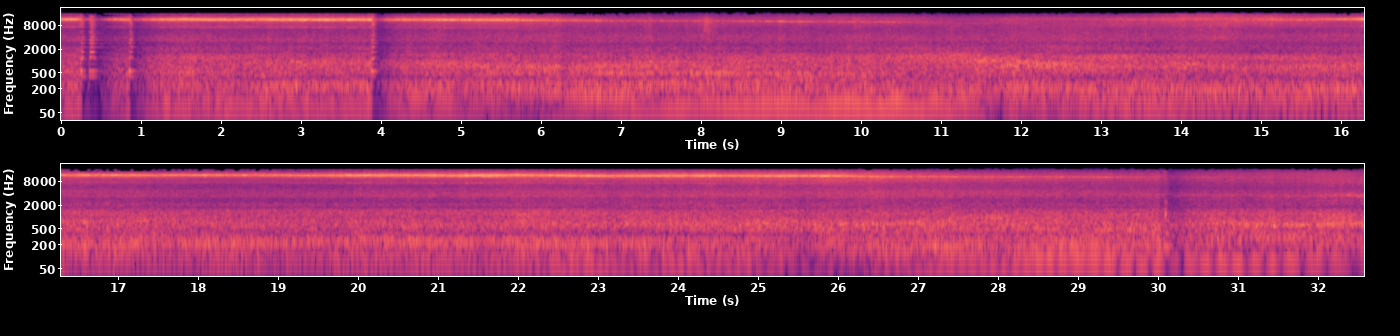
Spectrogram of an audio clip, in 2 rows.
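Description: Heavy diesel trucks, among them a FAW JH6 tractor unit, driving past on a highway: engines running with a steady low hum and tyre noise on the asphalt, with vehicle horn toots.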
